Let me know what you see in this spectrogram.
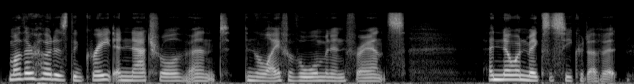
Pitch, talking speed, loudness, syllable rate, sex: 185 Hz, 215 wpm, -19 LUFS, 6.4 syllables/s, female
